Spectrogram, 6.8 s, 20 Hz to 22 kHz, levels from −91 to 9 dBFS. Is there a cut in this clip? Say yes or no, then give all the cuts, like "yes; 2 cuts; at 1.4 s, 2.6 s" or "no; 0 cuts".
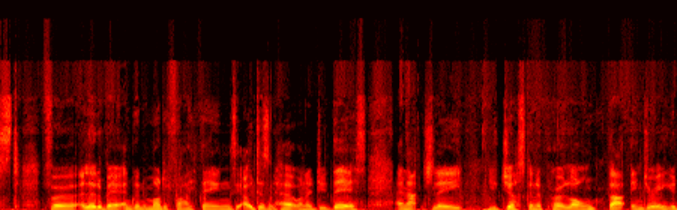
yes; 1 cut; at 1.2 s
